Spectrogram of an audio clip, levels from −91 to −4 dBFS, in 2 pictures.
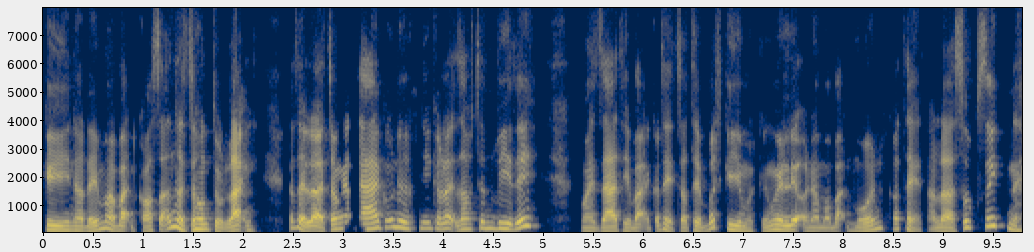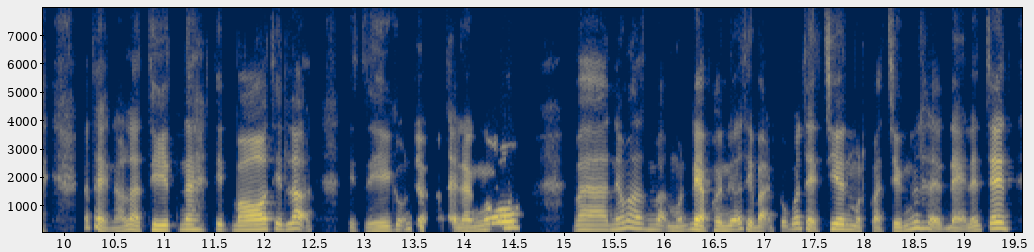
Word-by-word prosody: kỳ 150 -2 +3
nào 140 -1 -1
đấy 135 +4 +1
mà 205 -1 +1
bạn 150 0 +1
có 130 +1 -1
sẵn 235 - 0
ở 255 - +6
trong 180 +2 +2
tủ - - -1
lạnh, 140 +6 +4 0.4
có - - -6
thể - - +5
là 150 - +6
ở - - +7
trong 180 +2 0
ngăn 220 +1 -4
đá 190 +3 +5
cũng 245 +2 -4
được, 230 -3 +2
những 210 0 -6
cái 195 - -3
loại 210 - 0
rau 180 +1 -1
chân 210 +3 -4
vịt 200 -2 0
ấy. 295 +7 +2 0.4
Ngoài 120 0 -5
ra 130 +4 +4
thì 130 -2 -7
bạn 120 0 -2
có - - -5
thể - - -1
cho 120 - -5
thêm 140 +1 -3
bất 235 +3 -3
kỳ 165 -5 +1
một 135 - -6
cái 125 +4 -7
nguyên 165 -2 +3
liệu 165 - +3
nào 120 0 -5
mà 115 -1 -7
bạn 125 - -7
muốn, 140 +11 -2
có 185 - -5
thể - - 0
nó - - -8
là 120 -2 +2
xúc 230 +1 -2
xích 290 +7 0
này, 165 -8 -4 0.4
có - - -8
thể - - +2
nó 110 +4 -9
là 165 -1 0
thịt 160 -1 +4
này, 170 -1 0
thịt 175 -2 -2
bò, 165 +3 +6
thịt 180 -2 -3
lợn, 205 +1 +2 0.4
thịt 125 - -13
gì 135 +3 -3
cũng 165 +2 -7
được, - - 0
có - - -26
thể - - 0
là 130 0 +1
ngô, 205 - +4 0.5
và 165 0 -1
nếu 180 +3 -2
mà 210 -3 0
bạn 145 -5 -5
muốn 140 +6 -7
đẹp 175 - +8
hơn 145 -1 -1
nữa 165 +2 +2
thì 145 - -1
bạn 135 - -2
cũng 145 +3 -10
có 195 - -1
thể - - +1
chiên 180 -2 +2
một 140 -4 -6
quả - - -4
trứng 130 +7 -3 0.2
để - - -1
để 115 - -2
lên 140 +6 -4
trên. 210 0 +7
165 Hz, 280 wpm, -24 LUFS, 135-195 Hz, 0.5 s, đẹp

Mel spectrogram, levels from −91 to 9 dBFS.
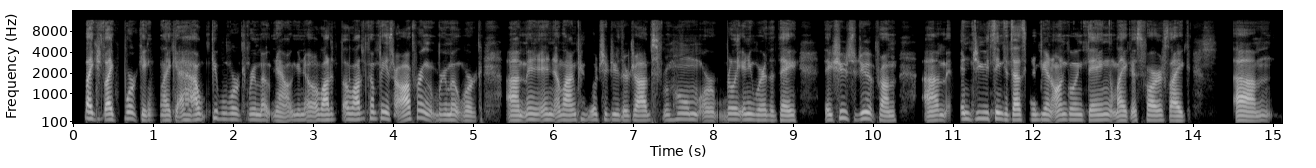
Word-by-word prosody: Like 200 -4 +5
like, 175 -1 +7
working 195 -6 -2
like, 160 -1 -3
h - - -3
how 170 +2 +2
people 190 -5 -7
work 180 -2 -5
remote 170 -2 -3
now, 135 -3 -2
you 165 - -6
know, 145 -4 -2
a - - 0
lot 165 +1 +5
of 175 - -11
a - - -1
lot 180 0 +3
of 210 - -17
companies 205 -3 -2
are - - 0
offering 215 -1 +3
remote 170 0 -2
work, 145 -2 -4 0.3
um, 155 +1 +3
and 180 -1 0
and 170 +2 -1
allowing 160 +2 +2
people 175 -1 -6
to 180 +1 -4
do 170 0 -4
their 155 -1 -4
jobs 150 0 +2
from 160 +1 -9
home, 185 0 -3
or 140 0 -4
really 180 0 -3
anywhere 170 -2 -1
that 150 -2 -9
they 155 -1 +1 0.3
they 165 - -1
choose 220 +4 0
to 170 - -8
do 200 +4 +3
it 200 - -3
from. 145 -3 +1 0.4
Um, 150 +3 +1 0.2
and 190 0 -1
do 200 - -2
you 205 -1 -2
think 200 -1 +1
it 175 - -4
that's 170 -1 +4
gonna 170 -1 -6
be 175 - +1
an 170 - +1
ongoing 170 0 0
thing, 160 +1 -1
like, 150 -1 +1
as 150 - -2
far 155 -1 +3
as, 155 - -6
like, 145 +1 +1 0.5
um 150 0 +5
170 Hz, 250 wpm, -26 LUFS, 155-180 Hz, 0.5 s, like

